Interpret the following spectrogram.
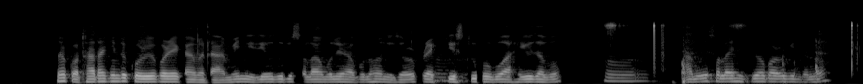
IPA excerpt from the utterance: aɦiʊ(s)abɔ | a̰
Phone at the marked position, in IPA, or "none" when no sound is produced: z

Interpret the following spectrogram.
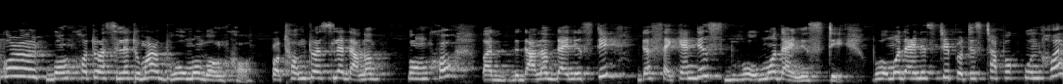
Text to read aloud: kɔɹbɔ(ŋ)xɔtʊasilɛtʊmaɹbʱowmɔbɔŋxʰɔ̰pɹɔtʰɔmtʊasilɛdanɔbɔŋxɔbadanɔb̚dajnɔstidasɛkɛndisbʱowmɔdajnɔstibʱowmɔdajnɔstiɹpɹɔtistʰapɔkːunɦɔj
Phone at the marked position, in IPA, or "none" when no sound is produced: ŋ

